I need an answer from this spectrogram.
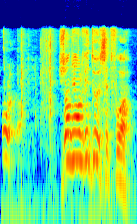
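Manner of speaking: high-pitched, teasing exclamation; playful mock alarm. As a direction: tease the children with a harder challenge. Teasing children in guessing game.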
